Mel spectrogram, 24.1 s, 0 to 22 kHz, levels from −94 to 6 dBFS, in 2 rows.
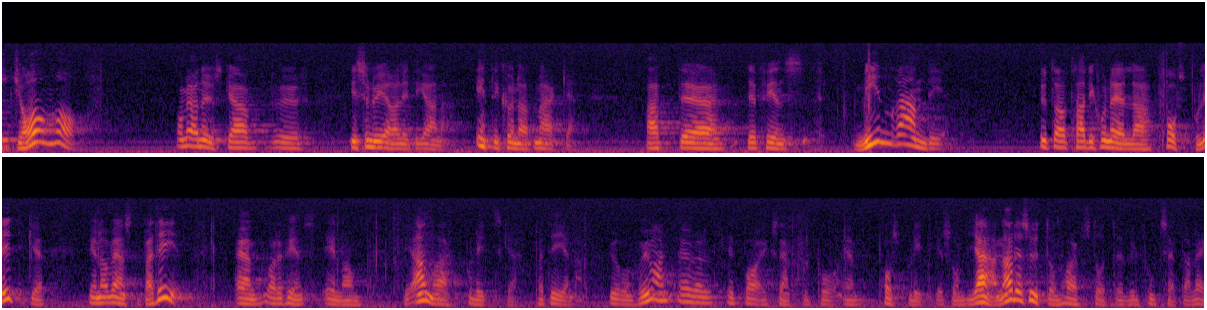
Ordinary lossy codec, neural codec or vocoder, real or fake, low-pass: none; none; real; 7.2 kHz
